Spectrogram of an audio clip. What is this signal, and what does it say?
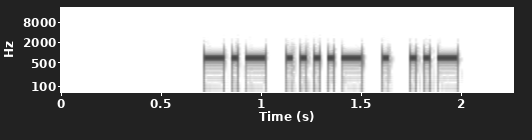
Morse code, heard as a keyed tone, about 34 wpm, 700 Hz. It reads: K4EU
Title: Easy Call Signs Repeated 2x - 35wpm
